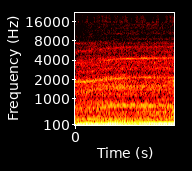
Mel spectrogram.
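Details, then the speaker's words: 3rd-gen IROC Z28 Camaro with blown 383 stroker, after replacing worn cam and lifters, first run with exhaust smoking: steady, even low rumble, no knocks or misses; closest to idle it has ever been. "That is the closest to idle it has ever been. Good deal. Sounds great."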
